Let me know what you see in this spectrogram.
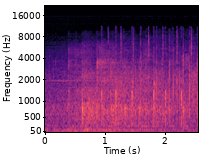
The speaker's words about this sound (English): Josepha and Susanna applaud Mozart. I don't normally get approval from my entire audience.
